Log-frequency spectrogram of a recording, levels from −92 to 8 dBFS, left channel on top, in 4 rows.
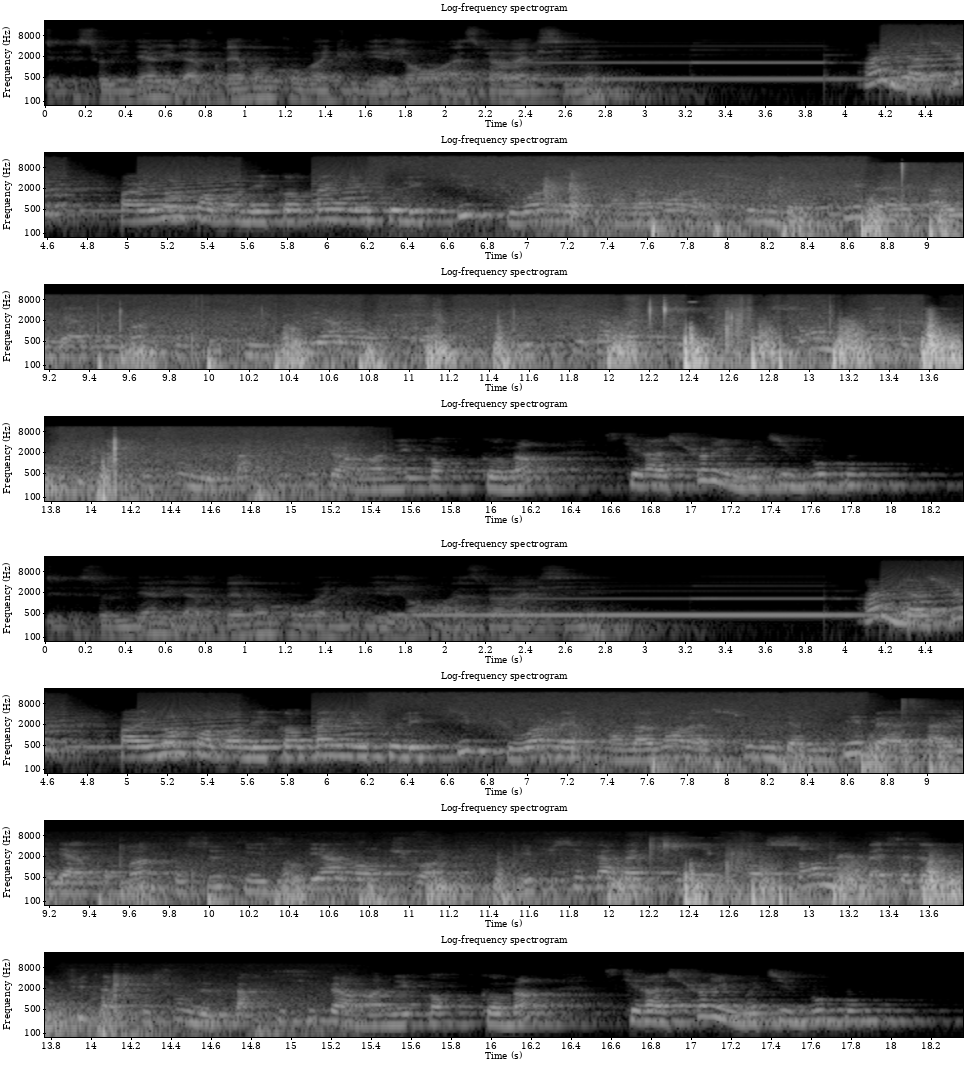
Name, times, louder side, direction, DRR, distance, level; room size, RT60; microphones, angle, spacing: voice 1, 0.0-2.8 11.5-12.0, left 1 dB, 50° left, 2 dB, 1.5 m, -52 dB
sound 1, 1.7-8.8, right 2 dB, 10° left, 1.0 m, -51 dB
voice 2, 4.1-16.3 16.7-17.9, right 1 dB, 15° right, 3 dB, 0.6 m, -42 dB
sound 2, 7.1-15.3, left 7 dB, 70° left, 0.3 m, -34 dB
9.2 x 3.8 x 6.8 m, 1.0 s
head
